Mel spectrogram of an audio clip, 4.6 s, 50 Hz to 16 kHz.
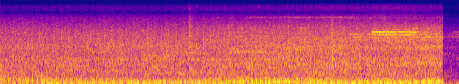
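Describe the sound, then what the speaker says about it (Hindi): Hero Karizma XMR 210 motorcycle engine running in third gear during a test ride, a steady, loud, low rumbling drone with wind noise, constant in level and close throughout. "बाइक थर्ड गियर में है और उसके बावजूद भी बहुत आराम से उठ रही है"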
